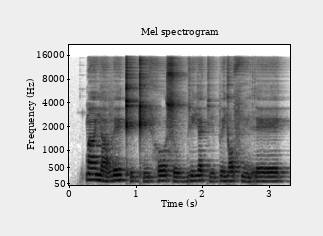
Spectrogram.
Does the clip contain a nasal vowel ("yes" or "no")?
yes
